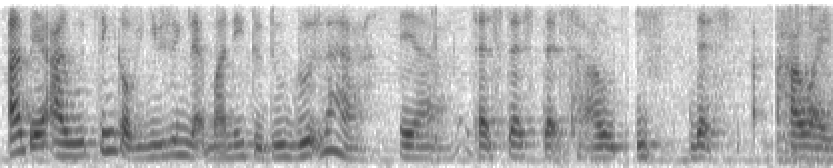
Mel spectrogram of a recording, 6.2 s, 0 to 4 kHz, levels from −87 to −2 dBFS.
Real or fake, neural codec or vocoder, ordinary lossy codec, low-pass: real; none; none; 3.6 kHz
